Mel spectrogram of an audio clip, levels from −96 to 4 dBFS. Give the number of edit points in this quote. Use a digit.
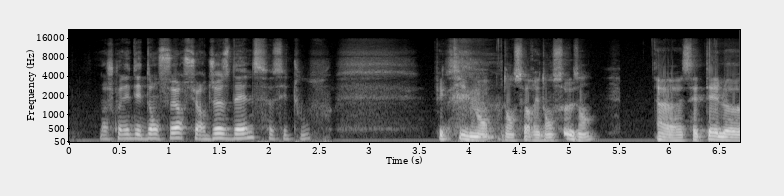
1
